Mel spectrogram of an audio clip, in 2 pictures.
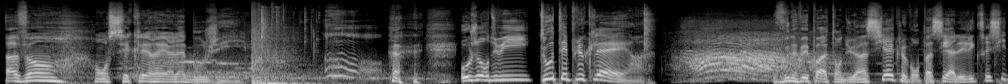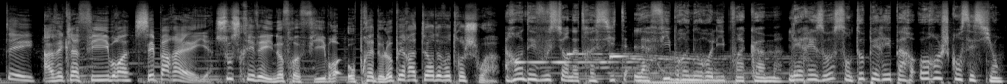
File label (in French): Spot Radio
